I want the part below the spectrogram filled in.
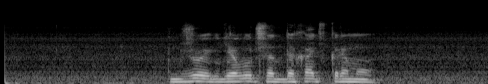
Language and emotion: Russian, neutral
